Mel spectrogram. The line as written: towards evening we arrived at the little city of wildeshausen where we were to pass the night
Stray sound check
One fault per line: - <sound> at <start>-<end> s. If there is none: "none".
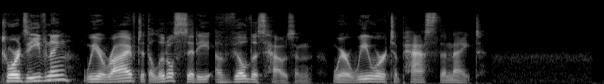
none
